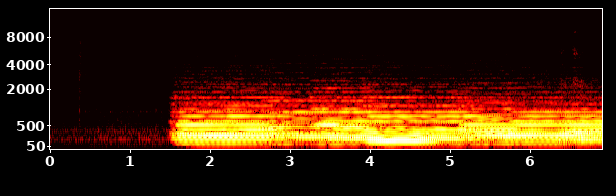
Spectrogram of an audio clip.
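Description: Church organ entering about a second and a half in with loud, sustained chords whose notes shift as the music moves on.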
